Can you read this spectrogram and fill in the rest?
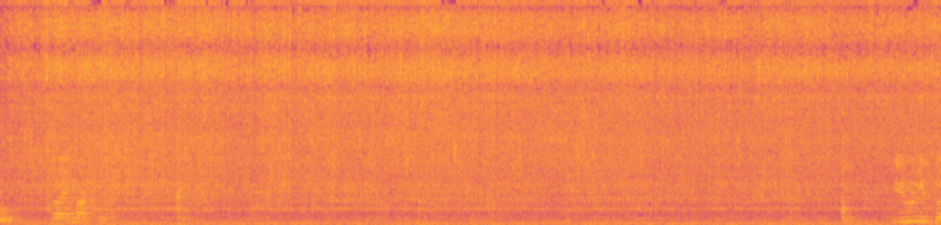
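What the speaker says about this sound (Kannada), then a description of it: "ಪಲಾವ್ ಎಲೆ, ಈರುಳ್ಳಿ ಹಾಕೋದಿದ್ದೀನಿ. ಸೊ ಇದನ್ನು ಸ್ವಲ್ಪ ಹೊತ್ತು ಫ್ರೈ ಮಾಡ್ತೀನಿ." Onions and a bay leaf frying in a pan, a steady loud sizzle that runs throughout with a few soft stirring scrapes.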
